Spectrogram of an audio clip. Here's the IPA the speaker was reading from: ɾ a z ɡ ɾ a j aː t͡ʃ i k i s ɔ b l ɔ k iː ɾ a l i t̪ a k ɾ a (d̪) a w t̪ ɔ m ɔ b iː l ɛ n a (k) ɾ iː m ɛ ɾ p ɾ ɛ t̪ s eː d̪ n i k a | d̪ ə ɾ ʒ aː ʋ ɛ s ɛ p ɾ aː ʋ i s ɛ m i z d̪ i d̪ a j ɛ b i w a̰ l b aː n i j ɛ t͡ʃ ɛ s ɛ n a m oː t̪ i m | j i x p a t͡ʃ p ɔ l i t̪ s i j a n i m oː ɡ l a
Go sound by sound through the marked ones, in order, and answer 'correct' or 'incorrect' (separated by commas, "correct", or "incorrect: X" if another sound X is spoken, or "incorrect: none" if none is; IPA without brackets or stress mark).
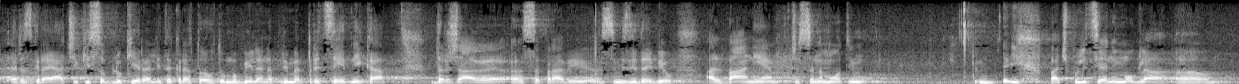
incorrect: t̪, incorrect: p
